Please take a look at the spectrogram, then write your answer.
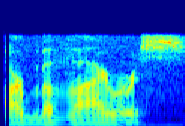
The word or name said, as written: arbovirus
